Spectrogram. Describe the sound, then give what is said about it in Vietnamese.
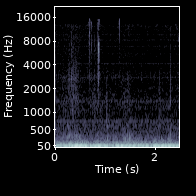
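Low motor rumble of a Honda motorbike riding slowly off the main road and turning into an alley, a steady, muted engine drone with slight swells in loudness and no voices. “Vừa lúc đó, một chiếc xe Honda từ ngoài đường cái chạy chậm chậm rẽ vào con hẻm.”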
